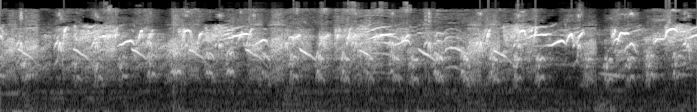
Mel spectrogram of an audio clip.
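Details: Lure recording of small birds massed together to attract more birds for catching; a busy, continuous flurry of sharp high tweets and rapid twitters from many callers at once.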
